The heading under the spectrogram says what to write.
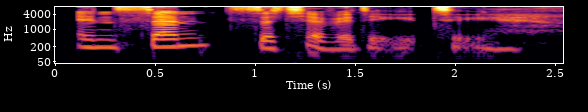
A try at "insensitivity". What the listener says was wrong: You said two T's.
